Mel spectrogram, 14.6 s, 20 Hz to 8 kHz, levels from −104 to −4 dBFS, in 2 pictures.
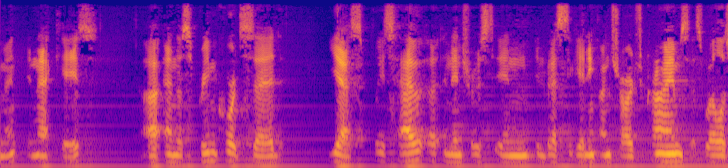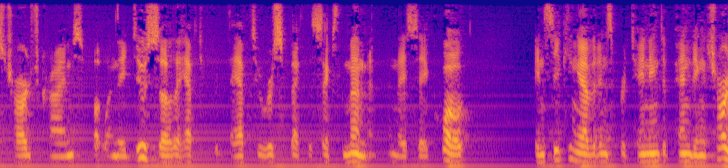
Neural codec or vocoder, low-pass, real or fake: none; 7.2 kHz; real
